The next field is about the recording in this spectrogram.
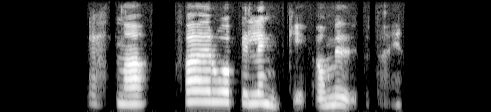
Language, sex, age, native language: Icelandic, female, 40-49, Finnish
